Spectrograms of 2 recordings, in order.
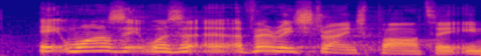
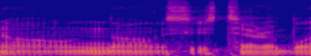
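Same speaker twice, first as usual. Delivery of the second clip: gloomy inner voice; 11 semitones lower, 12 dB quieter than usual. Retold or imitated. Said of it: "You're sitting there thinking".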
